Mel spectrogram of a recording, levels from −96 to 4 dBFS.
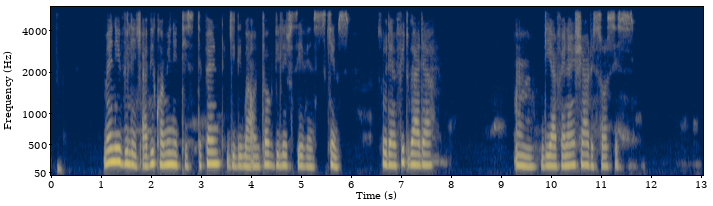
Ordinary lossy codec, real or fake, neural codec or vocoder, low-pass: none; fake; codec, 16 kHz, 16 kbps, FreqCodec, smaller model; 5.4 kHz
